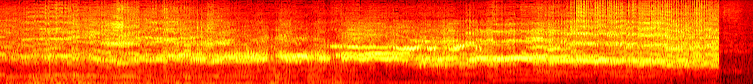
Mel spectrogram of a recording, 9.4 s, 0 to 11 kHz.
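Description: A Porsche 911 Carrera 4 driven hard, its tires skidding and squealing in a loud, sustained howl over steady engine roar, ending abruptly near the finish.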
